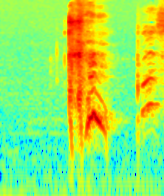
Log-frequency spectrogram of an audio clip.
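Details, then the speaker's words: Infant in the morning giving a single sharp, explosive sneeze with a brief voiced tail, followed by a short vocal sound; sneezing. "you pess you that feel good it feel good to get those sneezes out yeah yeah you feel good no more sneezes yeah"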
